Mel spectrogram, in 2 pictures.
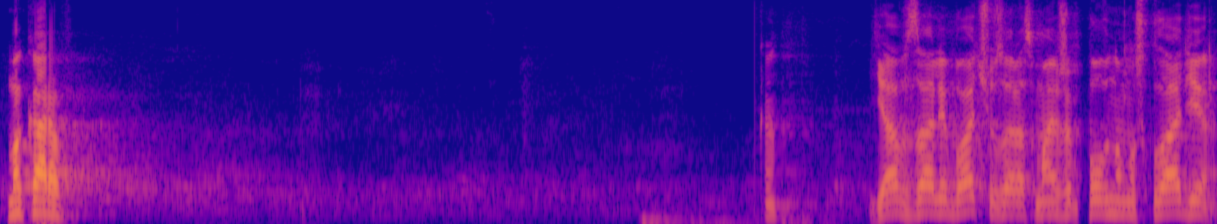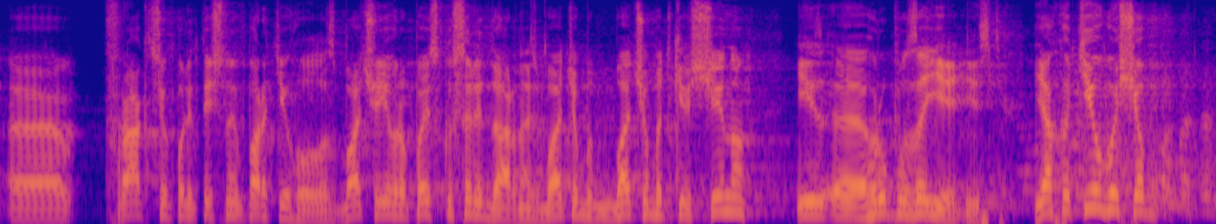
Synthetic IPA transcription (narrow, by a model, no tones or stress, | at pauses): mɐkɑɾɔw | jawzɑlʲibɑt͡ʃʊzɑɾɐsmɑjʒɛpɔwnɔmʊsklˠɑdʲi | fɾɑk̚t͡sʲijʊpɔlʲit̪ɪt͡ʃnɔjipɑrtʲijiɦɔlˠɔsbɑt͡ʃʊjewɾɔpɛjsʲkʊsɔlʲid̪ɑrnisʲt̚ʲbbɑt͡ʃʊbɐtʲkʲiwʃt͡ʃɪnʊ | iɦɾupʊzɐjɛdʲnʲḭsʲtʲ | jaxɔtʲiwbɪʃt͡ʃɔb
